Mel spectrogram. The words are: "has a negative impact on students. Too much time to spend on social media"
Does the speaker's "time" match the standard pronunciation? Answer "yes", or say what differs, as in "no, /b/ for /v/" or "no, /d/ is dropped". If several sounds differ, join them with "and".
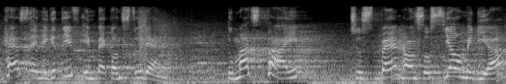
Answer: yes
